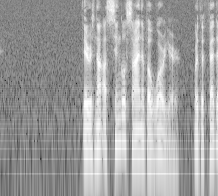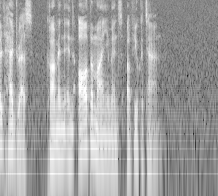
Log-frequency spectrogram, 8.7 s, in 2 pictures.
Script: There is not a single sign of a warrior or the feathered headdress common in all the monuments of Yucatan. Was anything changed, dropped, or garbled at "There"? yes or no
no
